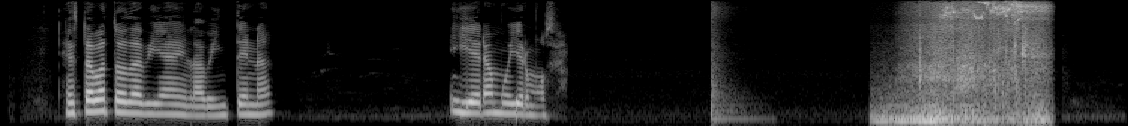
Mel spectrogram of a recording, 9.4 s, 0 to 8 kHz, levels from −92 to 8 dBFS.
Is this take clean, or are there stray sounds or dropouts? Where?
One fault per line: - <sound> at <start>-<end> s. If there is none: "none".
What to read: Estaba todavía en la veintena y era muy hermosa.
- thud at 5.9-6.5 s
- squeak at 7.3-8.8 s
